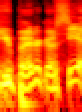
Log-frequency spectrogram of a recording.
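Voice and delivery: put-on yelling. Imitating the other speaker yelling at them: imitating someone yelling. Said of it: "you're yelling at me like".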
